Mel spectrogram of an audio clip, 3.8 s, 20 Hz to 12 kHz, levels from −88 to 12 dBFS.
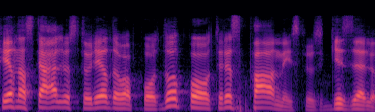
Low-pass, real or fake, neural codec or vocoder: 7.2 kHz; fake; codec, 16 kHz, 0.8 kbps, ZipCodec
